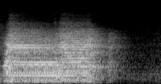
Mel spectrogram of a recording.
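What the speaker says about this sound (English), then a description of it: "So this pre-chorus really has an A 5th string just ringing out," Distorted electric guitar strikes a single loud chord with the open A string ringing out, from a song's pre-chorus, sustaining about a second before being choked off and fading.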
